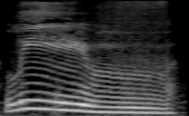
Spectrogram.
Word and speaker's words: leave: with a voiced V keep the voicing going throughout the whole word and voice the V leave like that if you stop the voicing at the end of the vowel e then you would be saying leaf with an unvoiced f and the word we're trying to say is leave with that voiced V okay now let's look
